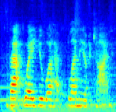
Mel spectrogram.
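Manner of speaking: normal talking voice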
